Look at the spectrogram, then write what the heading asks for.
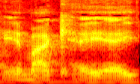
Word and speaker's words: Mikhail: It's spelled Michael. Whatever. Mikhail's like Mikhal.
